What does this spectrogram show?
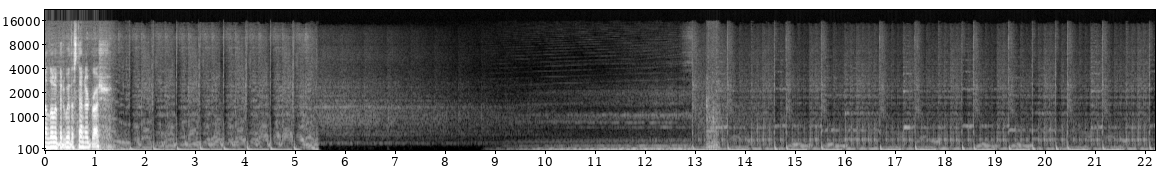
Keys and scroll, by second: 10.0 s.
